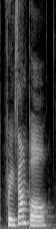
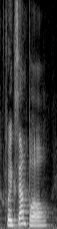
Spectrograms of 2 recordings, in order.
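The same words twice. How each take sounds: Both takes have the same delivery.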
